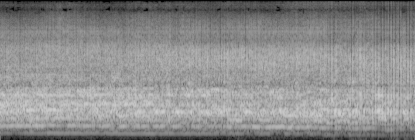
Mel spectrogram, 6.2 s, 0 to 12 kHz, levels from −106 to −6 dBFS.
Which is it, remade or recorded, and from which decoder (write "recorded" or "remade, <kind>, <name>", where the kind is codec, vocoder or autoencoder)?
remade, vocoder, BigVGAN v2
